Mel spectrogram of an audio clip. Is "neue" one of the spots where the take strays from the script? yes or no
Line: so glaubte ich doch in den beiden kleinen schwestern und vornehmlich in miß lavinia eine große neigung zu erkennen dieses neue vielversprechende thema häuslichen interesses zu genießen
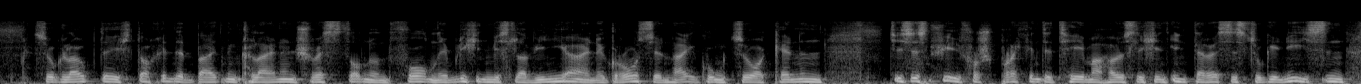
yes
